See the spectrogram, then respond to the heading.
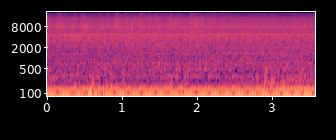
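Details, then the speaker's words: BMW N54 E91 335i wagon at idle after fixing a misfire. The misfire code followed the coil to cylinder 2, so the coil was replaced and codes cleared. Smooth, even idle with no stumble and no misfire; no codes afterward. "and audibly we should not be able to hear them this far so just for good measure clear the court okay so as you can hear no misfire just to be sure"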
